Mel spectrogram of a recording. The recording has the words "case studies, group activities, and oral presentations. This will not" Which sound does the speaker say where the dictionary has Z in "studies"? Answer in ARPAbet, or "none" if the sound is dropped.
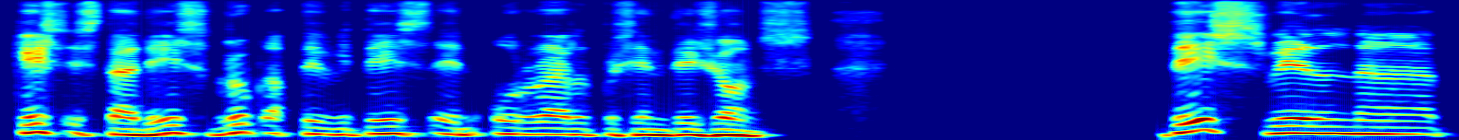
S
